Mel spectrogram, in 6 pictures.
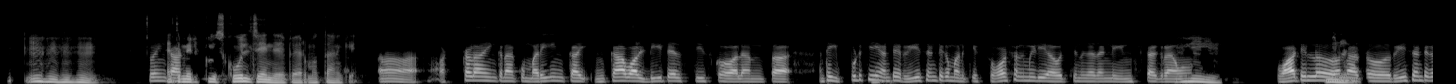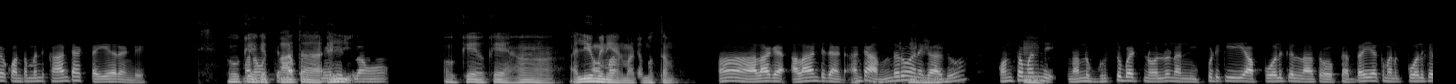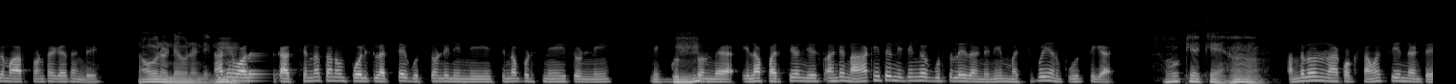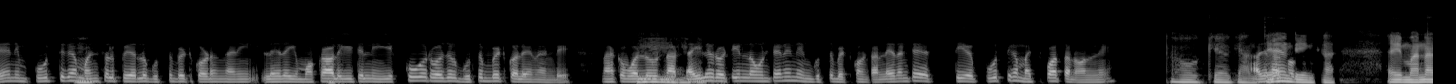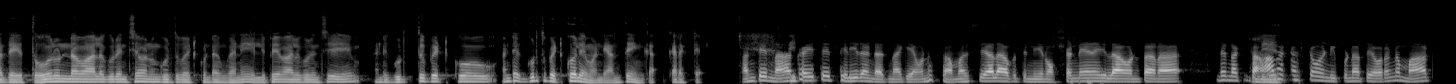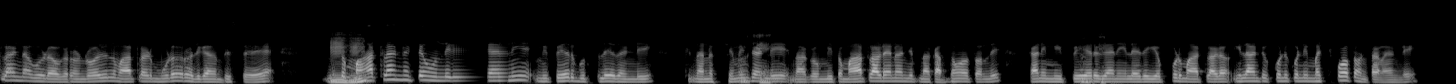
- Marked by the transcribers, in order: other background noise; in English: "సో"; in English: "డీటెయిల్స్"; in English: "రీసెంట్‌గా"; in English: "సోషల్ మీడియా"; in English: "రీసెంట్‌గా"; in English: "కాంటాక్ట్"; teeth sucking; in English: "అల్యూమినియ"; distorted speech; in English: "డైలీ రొటీన్‌లో"; giggle
- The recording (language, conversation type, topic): Telugu, podcast, స్కూల్‌కు తొలిసారి వెళ్లిన రోజు ఎలా గుర్తుండింది?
